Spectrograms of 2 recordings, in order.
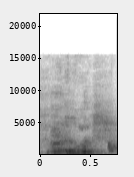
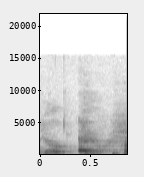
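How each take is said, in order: First: High-pitched mock astonishment; mock amazement. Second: Very soft, whispery mock amazement; hushed marvelling. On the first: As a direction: exclaim it high, like a thrilled stranger. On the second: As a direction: say it under your breath, as awed strangers. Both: People meeting him marvel at accent.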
